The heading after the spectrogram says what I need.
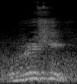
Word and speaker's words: ऋषि: तो इसे आपने कैसे पढ़ना है? ऋषि, ऋषि।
